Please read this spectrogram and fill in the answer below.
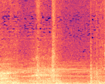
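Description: Quiet indoor room tone: a steady low electrical hum with a faint haze of background noise and a few faint clicks.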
